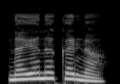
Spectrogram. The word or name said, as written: ನಯನಕರ್ಣ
